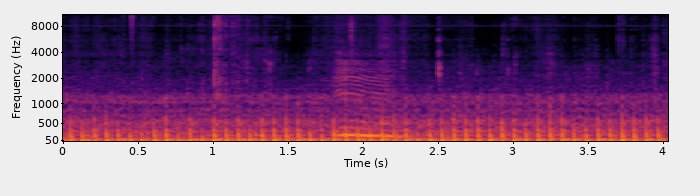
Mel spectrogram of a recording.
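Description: Car engine idling, heard from inside the cabin as a steady, fast-pulsing low rumble. A brief "mm" hum comes about two seconds in.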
